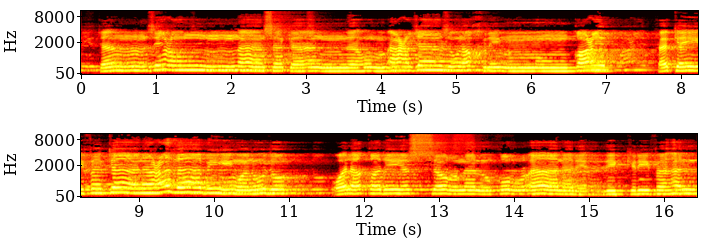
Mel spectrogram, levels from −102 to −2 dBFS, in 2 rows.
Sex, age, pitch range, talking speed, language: male, 30-49, 175-205 Hz, 55 wpm, Arabic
